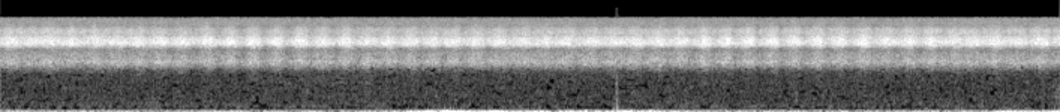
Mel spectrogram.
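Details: In the oak trees of a small village, Vézénobres in the south of France, many cicadas sing together as a steady shrill buzz, lightly throbbing in regular waves, with a brief faint click midway.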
